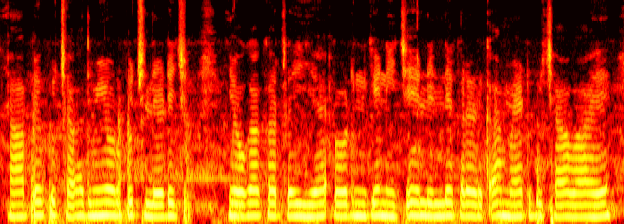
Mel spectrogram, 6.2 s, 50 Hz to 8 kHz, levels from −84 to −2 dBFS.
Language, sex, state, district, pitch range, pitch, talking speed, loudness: Hindi, male, Uttar Pradesh, Saharanpur, 160-170 Hz, 165 Hz, 200 wpm, -15 LUFS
